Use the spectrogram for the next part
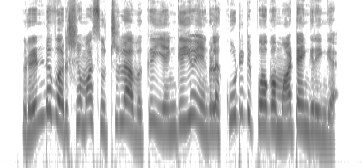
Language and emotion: Tamil, angry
